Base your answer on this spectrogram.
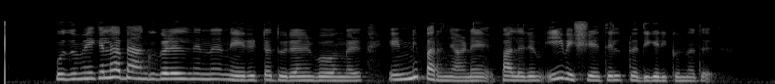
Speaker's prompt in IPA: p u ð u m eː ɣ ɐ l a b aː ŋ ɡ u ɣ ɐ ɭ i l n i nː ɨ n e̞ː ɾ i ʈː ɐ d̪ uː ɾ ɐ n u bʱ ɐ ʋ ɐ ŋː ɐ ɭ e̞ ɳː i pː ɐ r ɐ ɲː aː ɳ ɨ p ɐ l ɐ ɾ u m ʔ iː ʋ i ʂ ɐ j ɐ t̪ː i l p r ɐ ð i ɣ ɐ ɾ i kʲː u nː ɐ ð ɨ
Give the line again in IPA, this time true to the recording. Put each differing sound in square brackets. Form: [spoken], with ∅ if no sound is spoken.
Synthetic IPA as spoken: p u ð u m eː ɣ ɐ l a b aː ŋ ɡ u ɣ ɐ ɭ i l n i nː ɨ n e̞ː ɾ i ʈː ɐ d̪ [u] ɾ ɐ n u bʱ ɐ ʋ ɐ ŋː ɐ ɭ e̞ ɳː i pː ɐ r ɐ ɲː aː ɳ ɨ p ɐ l ɐ ɾ u m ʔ iː ʋ i ʂ ɐ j ɐ t̪ː i l p r ɐ ð i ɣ ɐ ɾ i kʲː u nː ɐ ð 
